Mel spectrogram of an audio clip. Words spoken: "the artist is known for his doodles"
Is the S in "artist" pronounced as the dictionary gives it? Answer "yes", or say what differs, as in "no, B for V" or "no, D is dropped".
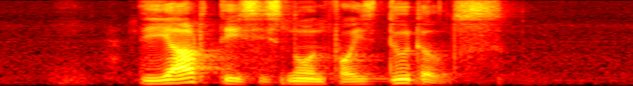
yes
